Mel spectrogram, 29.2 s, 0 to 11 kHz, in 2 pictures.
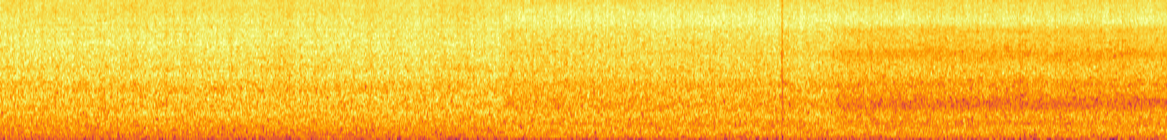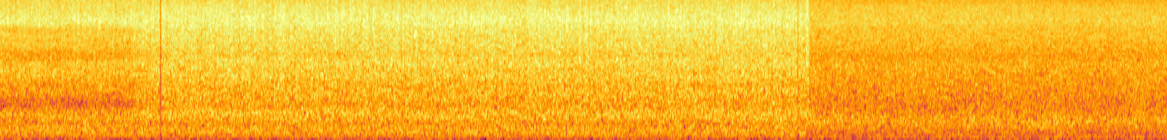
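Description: Floodwater from Ladybower Reservoir's bellmouth spillway (the 'plughole') pouring out of its outlet tunnel into a stone channel: a loud, steady rush of turbulent water. About 25 seconds in it drops a little and sounds duller.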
